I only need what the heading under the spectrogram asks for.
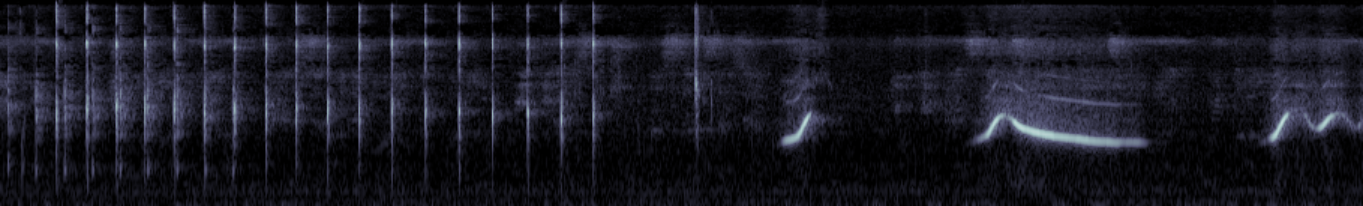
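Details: Pet parrot indoors giving a quick run of about fifteen sharp clicks, then a short rising whistle, a long whistle sliding downward, and a final wavering two-note whistle.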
